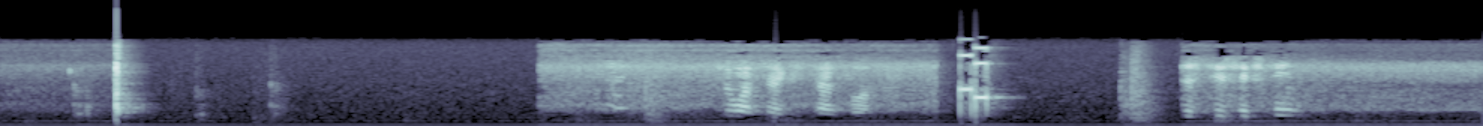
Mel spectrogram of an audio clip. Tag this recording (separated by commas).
Speech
